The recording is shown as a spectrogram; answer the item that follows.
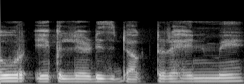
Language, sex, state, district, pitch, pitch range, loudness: Hindi, male, Uttar Pradesh, Saharanpur, 135 Hz, 130-145 Hz, -16 LUFS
